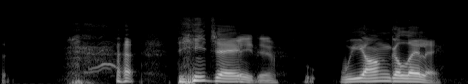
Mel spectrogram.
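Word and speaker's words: Uiagalelei: Weongalele is how you pronounce it, by the way.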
